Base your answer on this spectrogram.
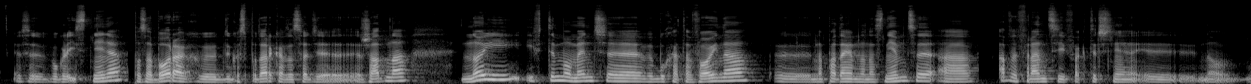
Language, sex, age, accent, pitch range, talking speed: Polish, male, 20-39, native, 125-165 Hz, 135 wpm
